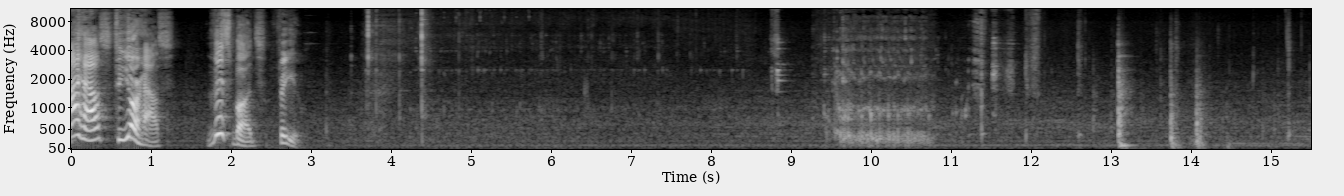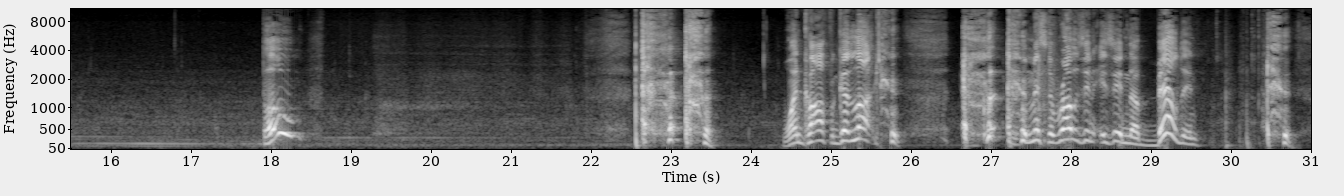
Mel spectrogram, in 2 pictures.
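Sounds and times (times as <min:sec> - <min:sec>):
water bong bubbling: 0:04.3 - 0:11.5.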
